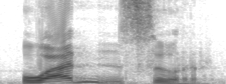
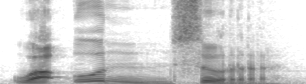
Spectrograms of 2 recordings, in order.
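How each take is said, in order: First: The u vowel is dropped, linking wa to nsur. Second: The u vowel after wa is pronounced separately. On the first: The speaker calls it right. "Saya misalnya mengatakan wansur" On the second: The speaker calls it wrong. "Saya tidak mengatakan wa unsur"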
